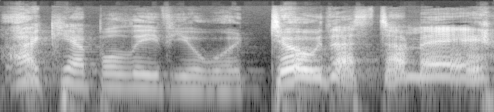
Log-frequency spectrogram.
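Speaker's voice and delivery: unhinged, betrayed, very loud and high yell. Retelling yelling at a boss on a plane: retelling yelling at someone. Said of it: "I started yelling at Ben Rhodes".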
